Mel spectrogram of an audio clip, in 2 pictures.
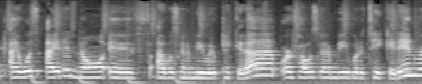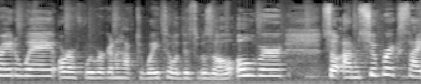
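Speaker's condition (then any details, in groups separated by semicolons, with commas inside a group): No condition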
